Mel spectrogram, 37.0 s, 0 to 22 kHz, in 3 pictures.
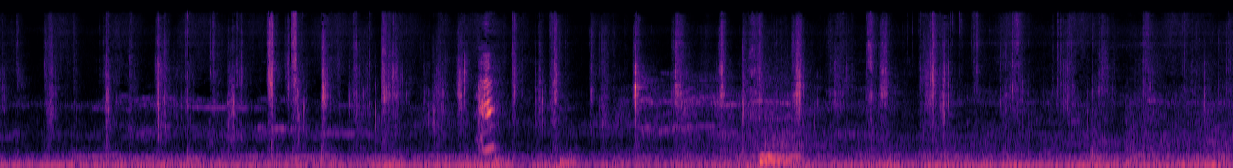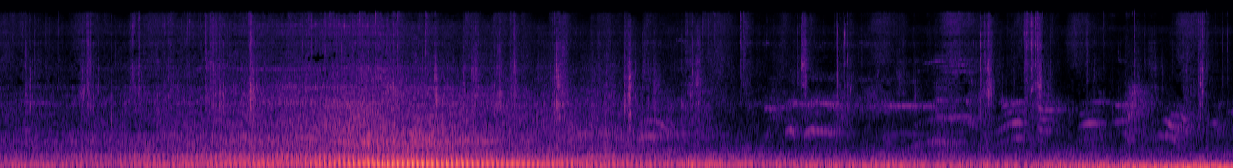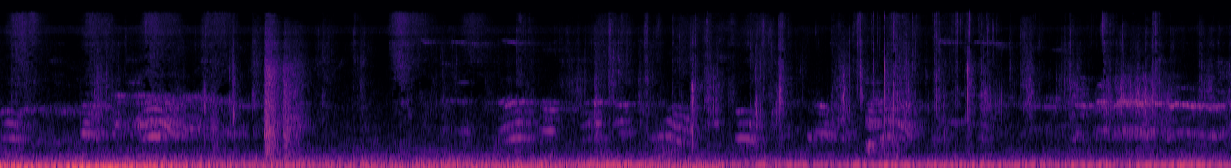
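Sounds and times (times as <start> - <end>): vehicle engine running: 0.0 - 36.9
rooster crowing: 1.0 - 4.1, 6.3 - 8.7, 14.5 - 23.2, 24.8 - 27.4, 35.0 - 36.9.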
